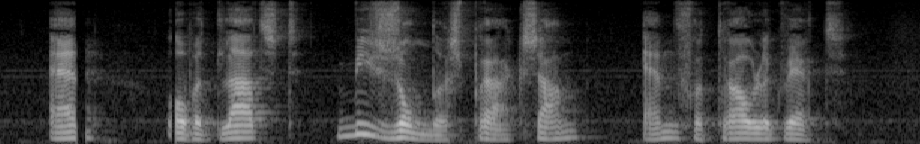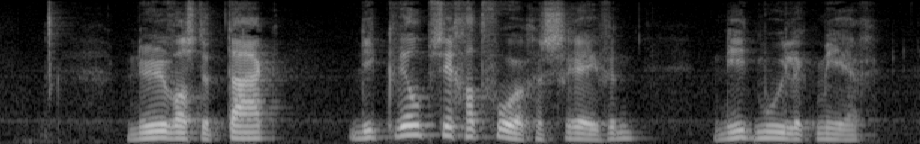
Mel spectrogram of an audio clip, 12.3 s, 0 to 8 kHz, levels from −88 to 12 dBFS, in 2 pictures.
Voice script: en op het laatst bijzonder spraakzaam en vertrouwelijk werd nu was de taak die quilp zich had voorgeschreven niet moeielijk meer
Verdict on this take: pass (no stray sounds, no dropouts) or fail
fail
